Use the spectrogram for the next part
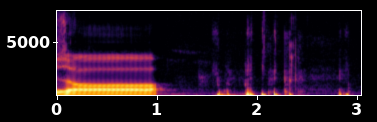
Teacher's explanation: জ অক্ষর জিহ্বার আগা থেকে মোটা করে পড়তে হয়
